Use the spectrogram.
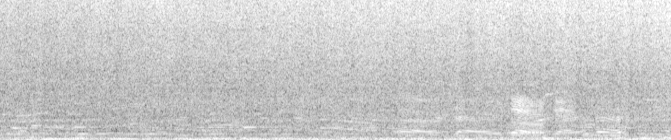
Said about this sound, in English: Oh, and then they shove you in front of this waterfall for ages. No. And you get absolutely drenched.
